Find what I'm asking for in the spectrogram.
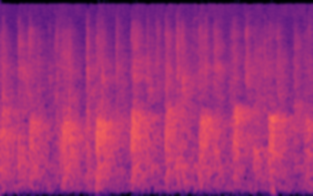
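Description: An audience applauds at an ambassador appointment ceremony with K-pop group MONSTA X. The clapping is steady and moderately loud, with a rhythmic pulse of louder swells every quarter second.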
